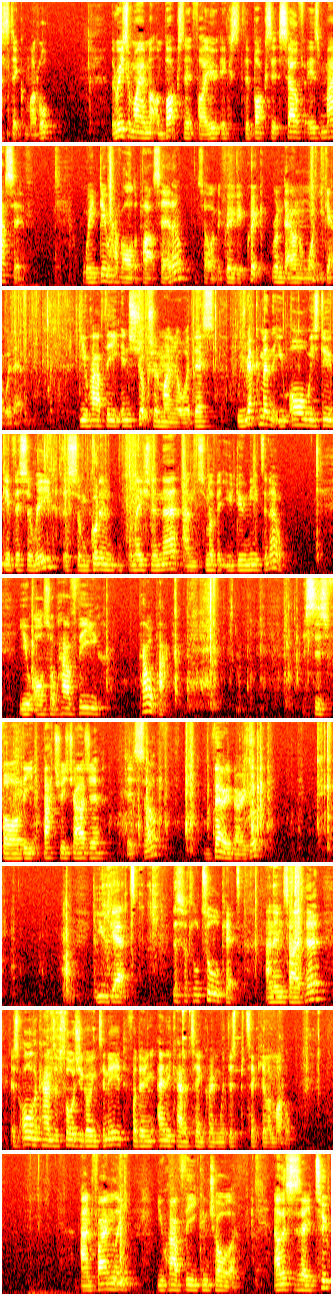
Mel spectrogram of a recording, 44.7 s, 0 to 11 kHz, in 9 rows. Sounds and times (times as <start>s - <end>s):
Speech: 0.0s - 0.9s, 1.6s - 5.4s, 6.2s - 10.4s, 11.1s - 19.2s, 20.1s - 22.5s, 24.4s - 28.8s, 31.2s - 31.8s, 32.4s - 39.2s, 40.9s - 44.6s.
